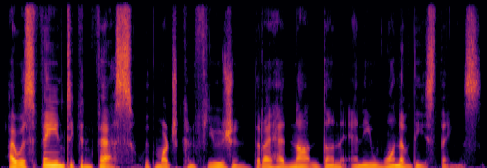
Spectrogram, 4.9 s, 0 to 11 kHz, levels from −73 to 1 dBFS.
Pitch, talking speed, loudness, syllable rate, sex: 140 Hz, 220 wpm, -21 LUFS, 5.2 syllables/s, male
